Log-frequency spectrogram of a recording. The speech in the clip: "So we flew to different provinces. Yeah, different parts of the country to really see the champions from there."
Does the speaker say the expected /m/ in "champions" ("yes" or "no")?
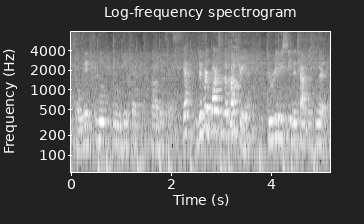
no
